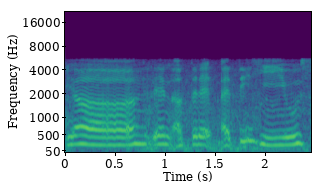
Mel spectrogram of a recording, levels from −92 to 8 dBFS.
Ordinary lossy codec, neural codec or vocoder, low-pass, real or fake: none; codec, 16 kHz, 16 kbps, FunCodec, trained on LibriTTS, 50 frames a second; 5.4 kHz; fake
